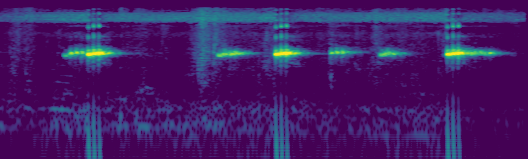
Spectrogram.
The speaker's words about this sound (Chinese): 在云林县斗南镇与古坑乡交界的一处池塘，住着一群青蛙，它们有着浅黄绿色的鲜艳皮肤，还有白白圆圆的肚子。雄蛙们特别喜欢在下雨或大雨过的夜晚鸣叫，听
